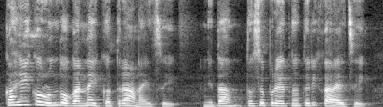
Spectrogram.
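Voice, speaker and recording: Woman storyteller, fairly high voice. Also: a little fast. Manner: steady, expressive reading. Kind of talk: scripted story narration.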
